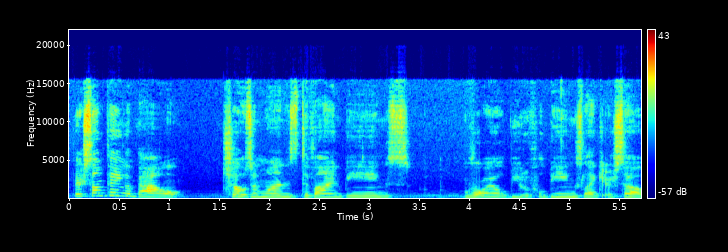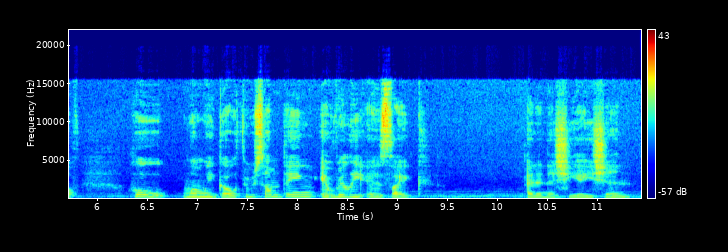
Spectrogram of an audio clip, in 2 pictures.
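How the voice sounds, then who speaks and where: A woman with a slightly high voice reads tarot cards in a calm, affirming tone. Clear music plays under her voice the whole time. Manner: soothing, affirming, speaks slowly to a listener. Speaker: tarot reader. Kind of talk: spiritual tarot reading. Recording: music playing behind.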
